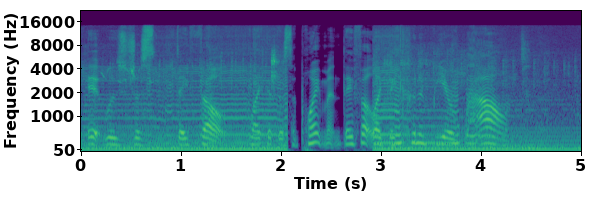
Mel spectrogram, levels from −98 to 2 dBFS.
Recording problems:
electrical hum; loud; until 2 s and from 3 s on; 60 Hz, 6 dB below the speech

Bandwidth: 14.5 kHz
